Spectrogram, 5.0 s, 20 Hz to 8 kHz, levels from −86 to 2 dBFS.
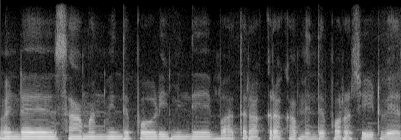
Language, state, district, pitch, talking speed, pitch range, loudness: Gondi, Chhattisgarh, Sukma, 120 Hz, 155 wpm, 110-120 Hz, -18 LUFS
